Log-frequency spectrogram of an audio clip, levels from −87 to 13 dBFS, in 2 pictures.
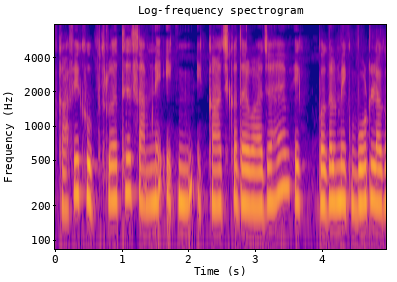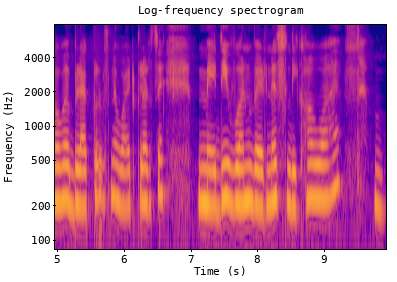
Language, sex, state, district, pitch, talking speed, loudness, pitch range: Hindi, female, Haryana, Rohtak, 220 Hz, 180 wpm, -16 LUFS, 210-230 Hz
